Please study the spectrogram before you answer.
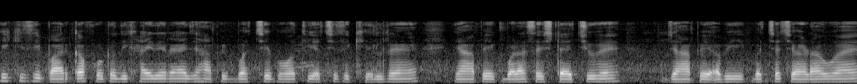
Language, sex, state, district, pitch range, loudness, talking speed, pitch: Hindi, male, Bihar, West Champaran, 125-135 Hz, -18 LUFS, 235 wpm, 130 Hz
